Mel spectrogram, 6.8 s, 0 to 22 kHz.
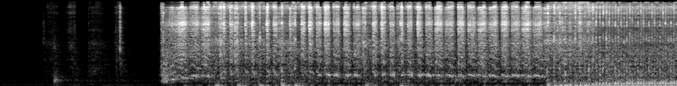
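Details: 1964 VW Baja Bug, formerly seized engine, sitting over a year, started on old gas after battery charge: a couple of cranks, catches, steady idle rising smoothly with throttle; runs fine.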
